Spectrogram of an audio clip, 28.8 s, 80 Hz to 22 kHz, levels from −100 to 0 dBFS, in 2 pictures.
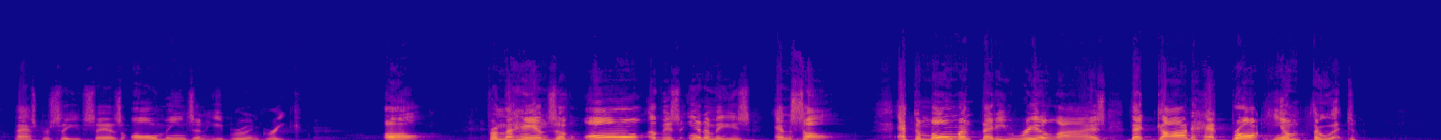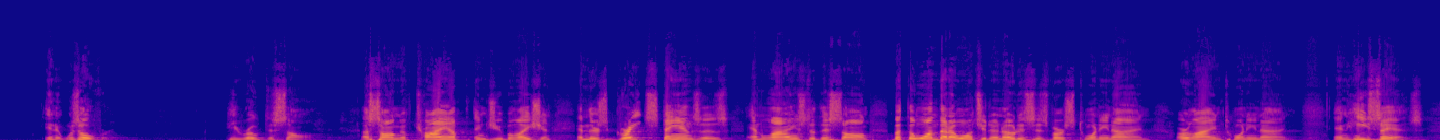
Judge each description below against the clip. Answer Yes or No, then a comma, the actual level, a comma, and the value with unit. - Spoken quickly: No, average, 155 wpm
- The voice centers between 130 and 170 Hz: No, high, 200 Hz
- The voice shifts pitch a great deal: Yes, wide, 5.8 semitones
